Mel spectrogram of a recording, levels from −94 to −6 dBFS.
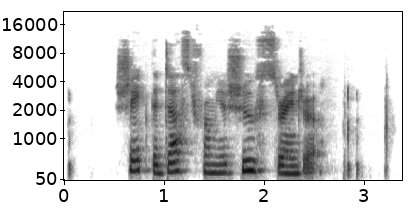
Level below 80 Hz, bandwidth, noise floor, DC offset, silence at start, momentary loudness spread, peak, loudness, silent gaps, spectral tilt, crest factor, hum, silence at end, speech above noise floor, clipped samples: -64 dBFS; 14.5 kHz; -45 dBFS; under 0.1%; 0.05 s; 18 LU; -2 dBFS; -20 LUFS; none; -4 dB/octave; 20 dB; none; 0.15 s; 25 dB; under 0.1%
